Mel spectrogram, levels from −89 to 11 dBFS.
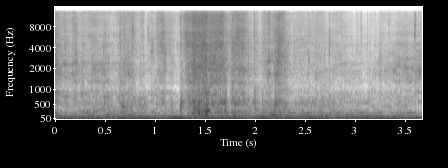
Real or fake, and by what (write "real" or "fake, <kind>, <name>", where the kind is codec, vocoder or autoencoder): fake, codec, SNAC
